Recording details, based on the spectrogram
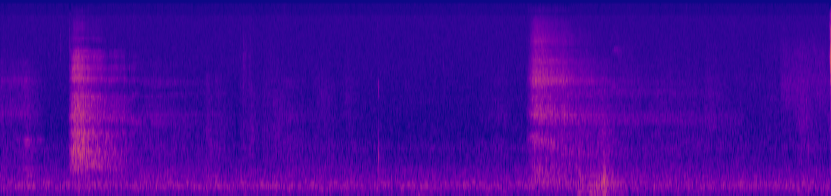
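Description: Slow, deep yoga breathing cycles on a mat: a soft drawn inhale near two seconds, a long quiet stretch, then a fuller breath around eleven to twelve seconds, close and gentle over low room hiss.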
